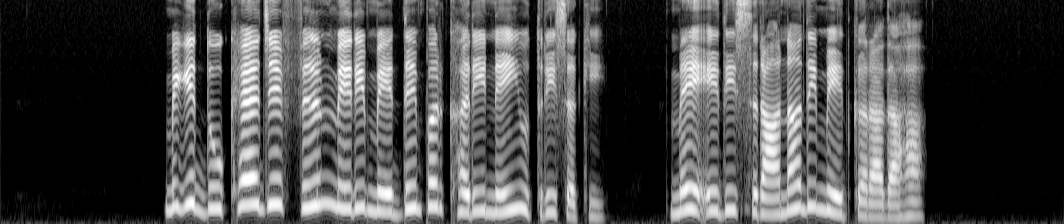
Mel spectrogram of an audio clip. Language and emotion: Dogri, sad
